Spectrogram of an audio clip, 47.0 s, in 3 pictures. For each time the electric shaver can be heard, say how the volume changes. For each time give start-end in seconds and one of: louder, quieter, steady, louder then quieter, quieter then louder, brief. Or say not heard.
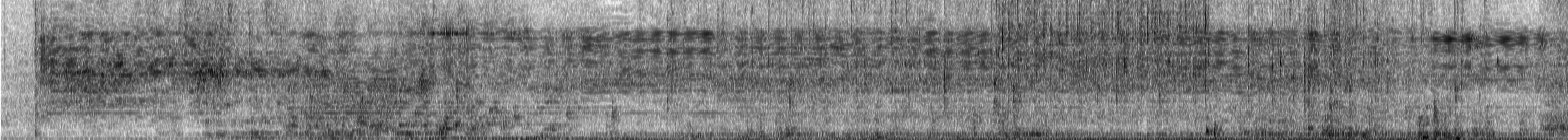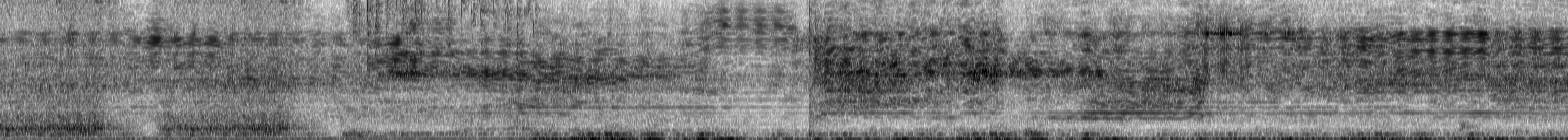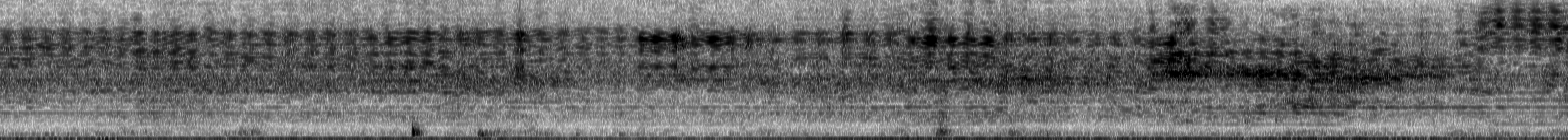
0.0-47.0 louder.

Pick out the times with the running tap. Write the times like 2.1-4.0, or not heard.
0.0-47.0.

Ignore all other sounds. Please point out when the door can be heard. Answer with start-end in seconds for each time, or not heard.
not heard.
